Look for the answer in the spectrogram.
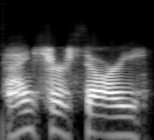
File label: sorry, swat fem; vo; Counter Strike Model Pack; CS:GO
